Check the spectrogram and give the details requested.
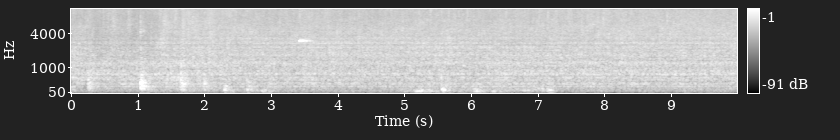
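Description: Onions, tomatoes and Scotch bonnet pepper frying in a stainless steel skillet: a steady sizzle, with a few light knocks in the first seconds.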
